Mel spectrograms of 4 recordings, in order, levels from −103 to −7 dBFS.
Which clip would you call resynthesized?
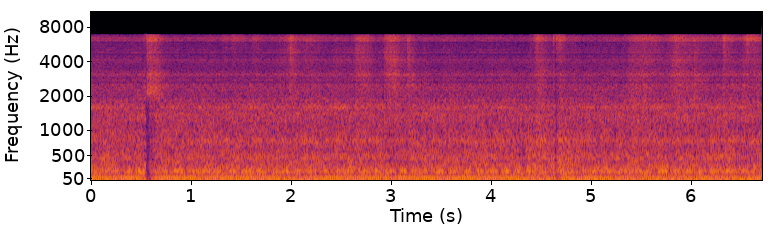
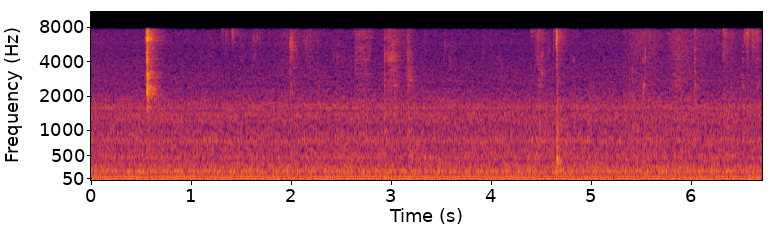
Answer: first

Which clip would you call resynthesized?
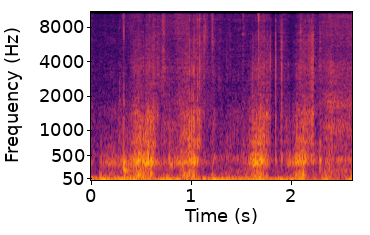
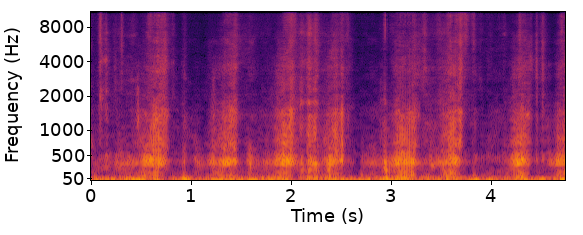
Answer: second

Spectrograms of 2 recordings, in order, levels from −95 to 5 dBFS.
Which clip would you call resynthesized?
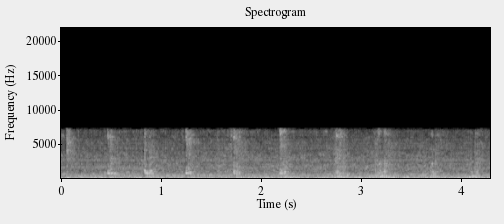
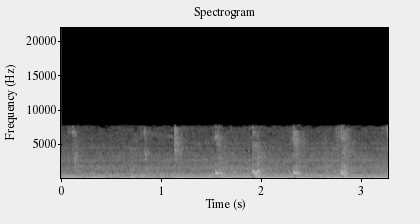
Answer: first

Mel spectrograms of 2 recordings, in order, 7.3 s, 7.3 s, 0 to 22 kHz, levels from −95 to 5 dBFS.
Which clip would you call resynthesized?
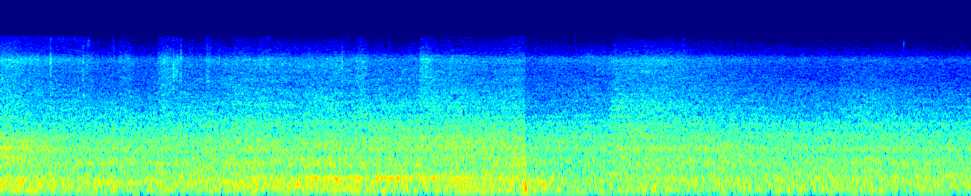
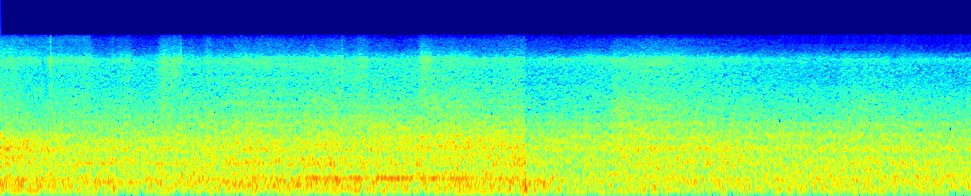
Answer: second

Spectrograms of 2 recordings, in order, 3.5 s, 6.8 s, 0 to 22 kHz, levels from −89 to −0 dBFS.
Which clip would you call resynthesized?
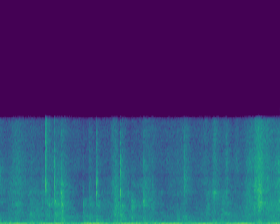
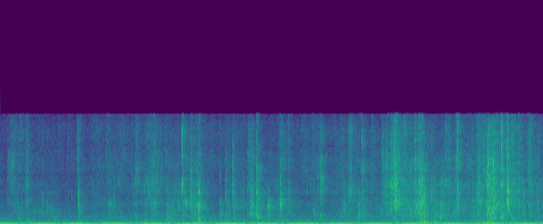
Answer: first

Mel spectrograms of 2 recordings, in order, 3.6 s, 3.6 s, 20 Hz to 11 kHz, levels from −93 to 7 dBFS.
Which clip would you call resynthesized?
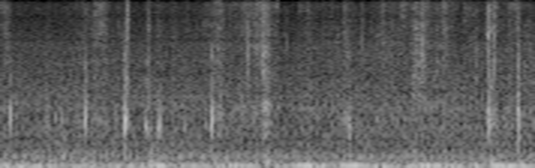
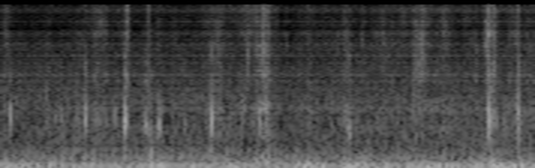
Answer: second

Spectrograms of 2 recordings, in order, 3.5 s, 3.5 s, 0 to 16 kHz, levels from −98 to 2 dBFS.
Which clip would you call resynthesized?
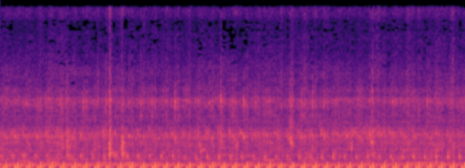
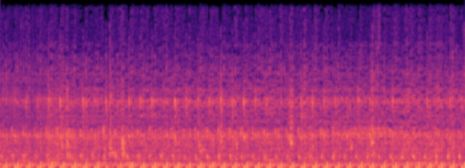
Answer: first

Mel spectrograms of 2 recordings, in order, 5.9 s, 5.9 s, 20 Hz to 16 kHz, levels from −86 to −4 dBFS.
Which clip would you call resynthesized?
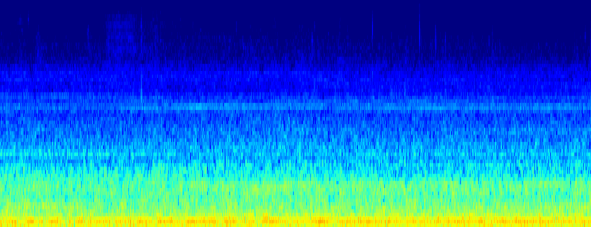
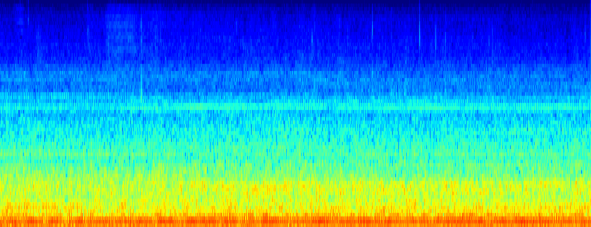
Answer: first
